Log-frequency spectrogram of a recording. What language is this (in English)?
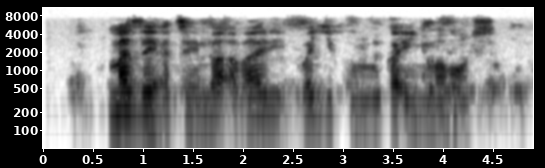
Kinyarwanda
